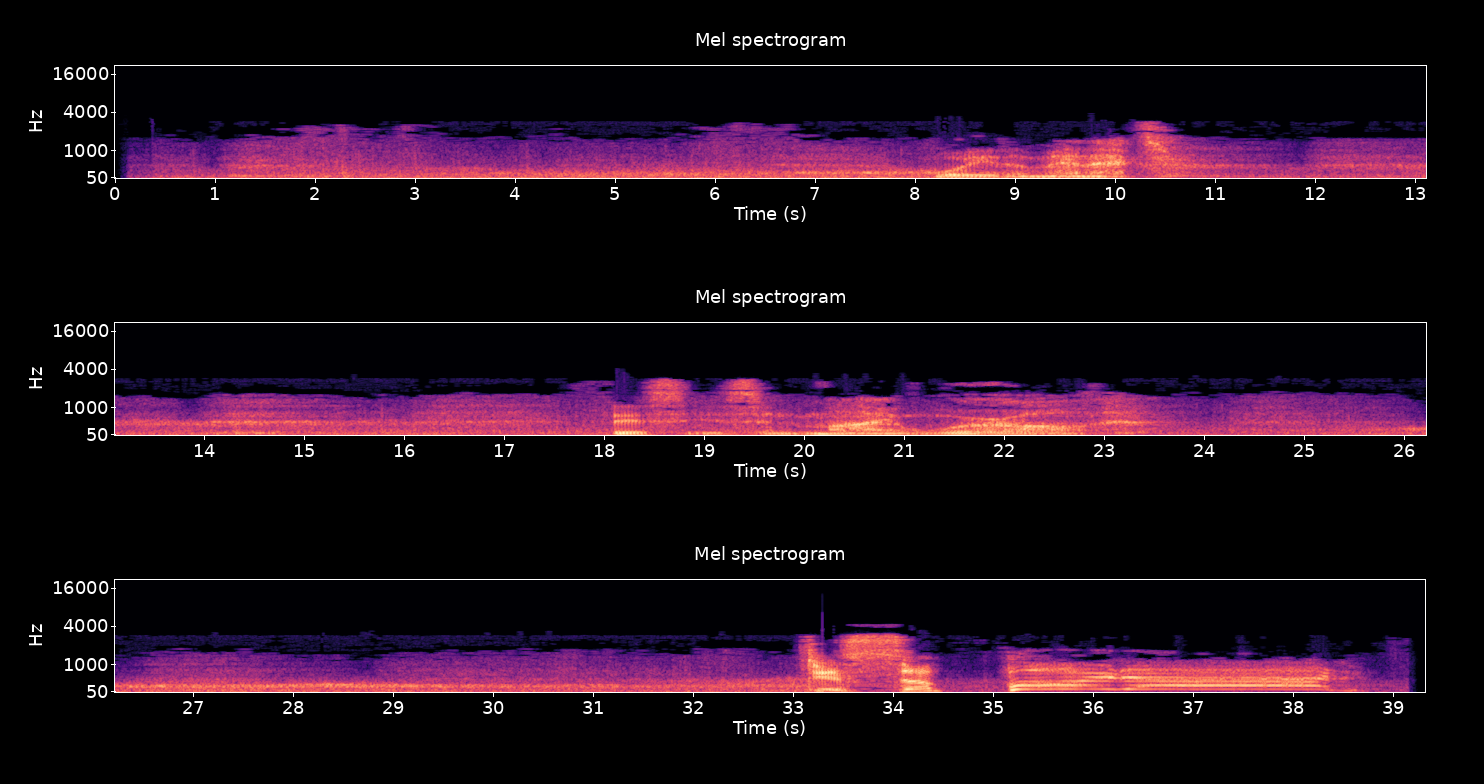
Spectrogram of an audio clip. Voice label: disappointed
